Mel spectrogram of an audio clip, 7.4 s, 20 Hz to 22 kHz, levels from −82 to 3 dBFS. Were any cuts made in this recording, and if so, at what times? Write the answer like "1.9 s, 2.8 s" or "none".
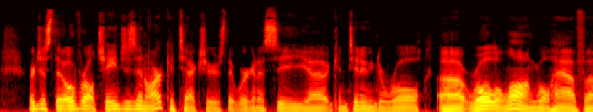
5.4 s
